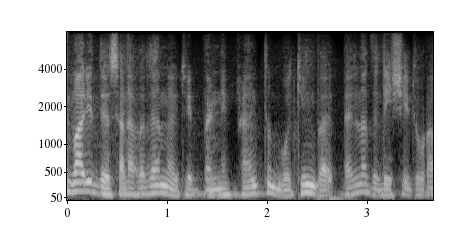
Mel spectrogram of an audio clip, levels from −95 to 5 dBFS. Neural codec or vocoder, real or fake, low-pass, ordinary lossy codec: codec, 16 kHz, 0.5 kbps, X-Codec, HuBERT features, trained on general audio; fake; none; none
